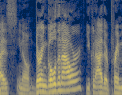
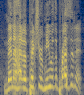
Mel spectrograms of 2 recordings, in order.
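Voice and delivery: higher and louder, laughing as you speak; laughing through it; 12 semitones higher, 13 dB louder, faster than usual. Real, not acted. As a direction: laugh through the friend's excuse. Retelling friend's excuse, laughing.

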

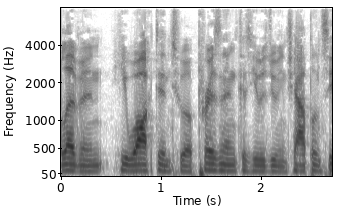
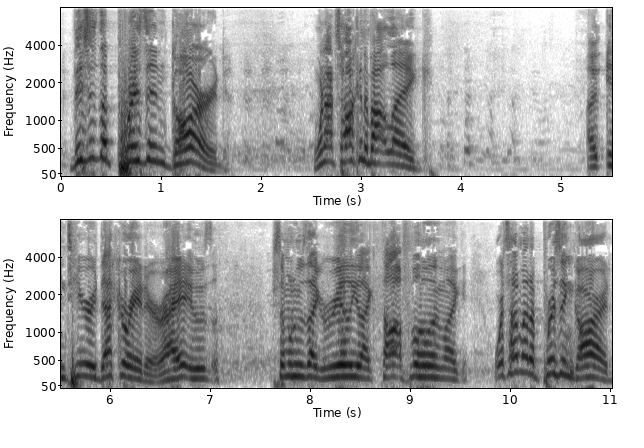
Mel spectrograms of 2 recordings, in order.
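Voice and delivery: much louder and higher, incredulous; amazed exclaiming; 8 semitones higher, 11 dB louder than usual. Real, not acted. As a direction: marvel loudly at the tough guard. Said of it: "exclaims about the guard".

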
